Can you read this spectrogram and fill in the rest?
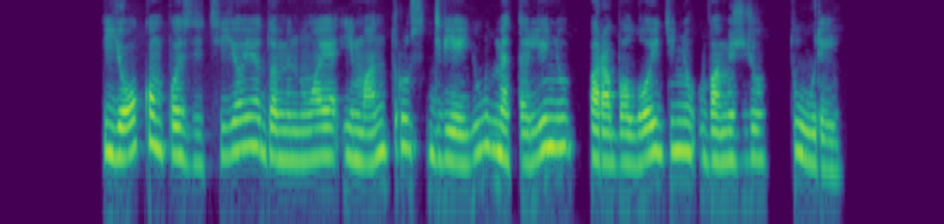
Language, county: Lithuanian, Telšiai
